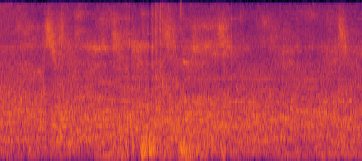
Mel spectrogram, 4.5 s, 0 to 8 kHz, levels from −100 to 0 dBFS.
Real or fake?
fake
